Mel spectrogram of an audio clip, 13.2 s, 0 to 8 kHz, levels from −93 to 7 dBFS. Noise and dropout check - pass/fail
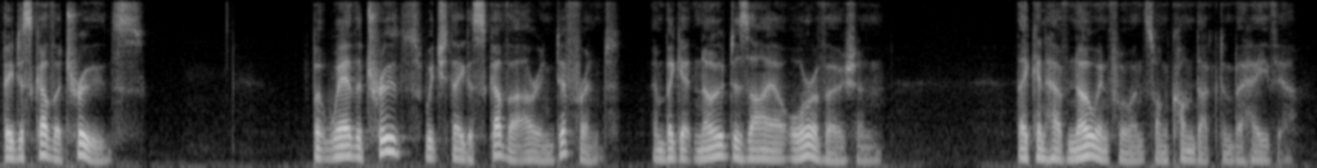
pass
